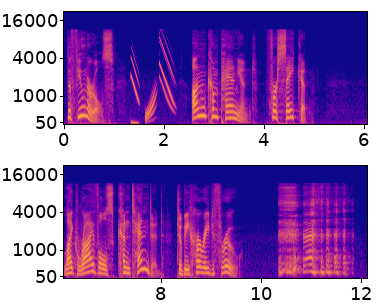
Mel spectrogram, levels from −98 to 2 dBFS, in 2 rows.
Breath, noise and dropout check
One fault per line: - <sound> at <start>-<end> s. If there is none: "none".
- chirp at 1.3-2.3 s
- laugh at 10.3-11.9 s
